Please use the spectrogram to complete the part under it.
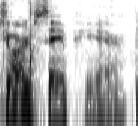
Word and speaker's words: Georges St. Pierre: Former UFC champ Georges St. Pierre, widely regarded as the MMA GOAT, uh, I'm probably pronouncing his name wrong. I don't. I, don't I think it's just George St. Pierre.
